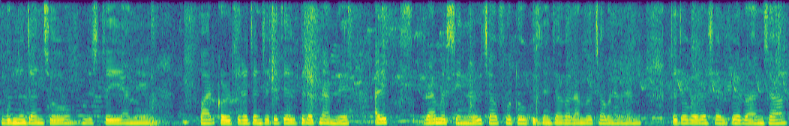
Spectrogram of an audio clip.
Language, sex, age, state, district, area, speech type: Nepali, female, 18-30, West Bengal, Alipurduar, rural, spontaneous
